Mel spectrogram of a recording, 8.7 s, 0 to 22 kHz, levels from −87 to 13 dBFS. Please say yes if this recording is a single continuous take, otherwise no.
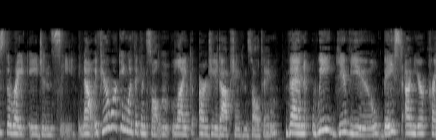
no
